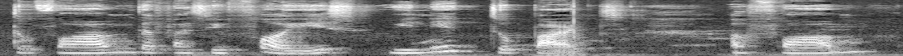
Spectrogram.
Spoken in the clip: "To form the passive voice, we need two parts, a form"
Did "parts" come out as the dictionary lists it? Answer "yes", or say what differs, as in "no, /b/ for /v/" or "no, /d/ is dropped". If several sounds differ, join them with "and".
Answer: no, /s/ is dropped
